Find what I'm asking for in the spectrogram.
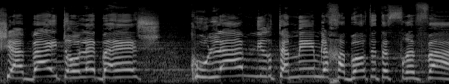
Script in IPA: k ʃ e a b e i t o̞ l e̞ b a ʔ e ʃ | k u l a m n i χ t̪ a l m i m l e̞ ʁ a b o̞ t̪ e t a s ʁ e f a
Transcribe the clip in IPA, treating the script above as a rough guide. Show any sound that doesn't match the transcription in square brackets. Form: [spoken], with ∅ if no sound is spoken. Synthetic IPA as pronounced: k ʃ e a b [a] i t o̞ l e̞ b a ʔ e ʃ | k u l a m n i [ʁ] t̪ a [∅] m i m l e̞ [χ] a b o̞ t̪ e t a s ʁ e f a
